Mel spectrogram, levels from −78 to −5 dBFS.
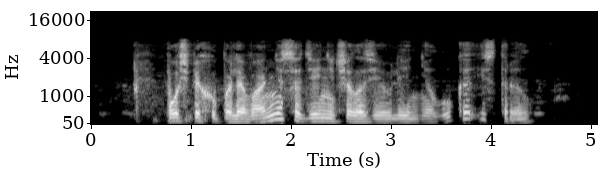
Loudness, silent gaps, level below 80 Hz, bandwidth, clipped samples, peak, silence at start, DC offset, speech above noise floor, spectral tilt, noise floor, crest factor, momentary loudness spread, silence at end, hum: -18 LUFS; none; -62 dBFS; 8.2 kHz; under 0.1%; -2 dBFS; 0.45 s; under 0.1%; 37 dB; -3.5 dB/octave; -55 dBFS; 18 dB; 13 LU; 0.7 s; none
